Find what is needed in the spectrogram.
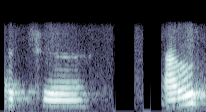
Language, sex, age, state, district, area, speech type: Hindi, female, 60+, Uttar Pradesh, Varanasi, rural, conversation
